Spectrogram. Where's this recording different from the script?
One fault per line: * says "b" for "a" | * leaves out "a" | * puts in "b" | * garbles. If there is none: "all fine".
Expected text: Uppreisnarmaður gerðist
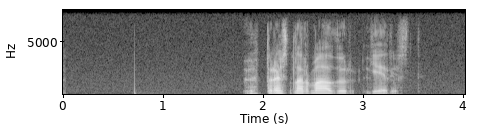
all fine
